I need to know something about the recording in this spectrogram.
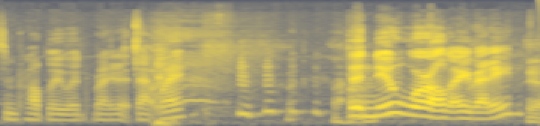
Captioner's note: laughing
